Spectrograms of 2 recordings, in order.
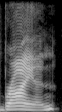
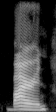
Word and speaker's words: Byron: Uh, and Molly actually asks him, "Oh, your brother's Brian, right?" And he just responds, "Uh, Byron."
